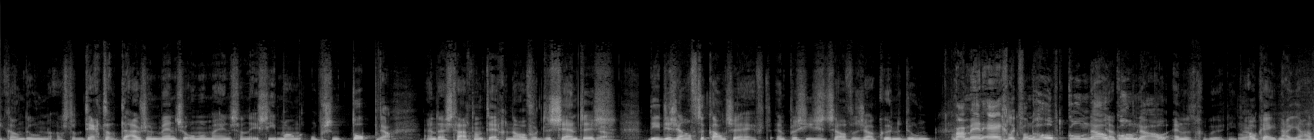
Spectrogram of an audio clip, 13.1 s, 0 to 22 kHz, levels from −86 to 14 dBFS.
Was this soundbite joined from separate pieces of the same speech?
yes; 1 cut; at 6.4 s

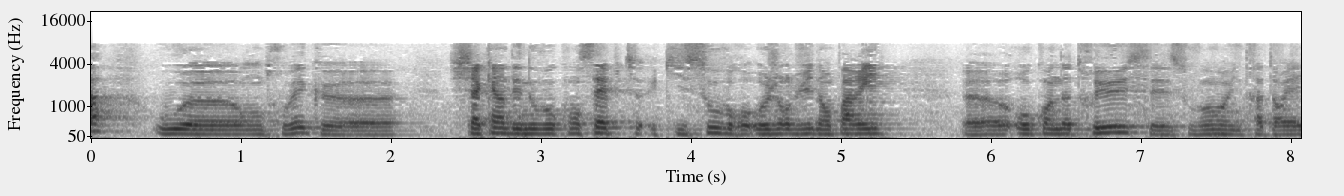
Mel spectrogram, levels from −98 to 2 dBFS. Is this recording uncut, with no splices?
yes; 0 cuts

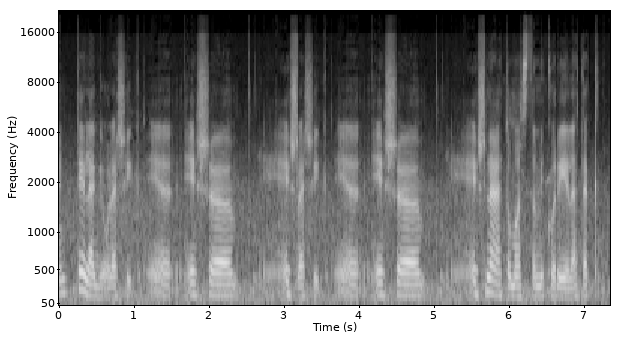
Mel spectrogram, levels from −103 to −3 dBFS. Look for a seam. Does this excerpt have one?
yes; 1 cut; at 3.2 s

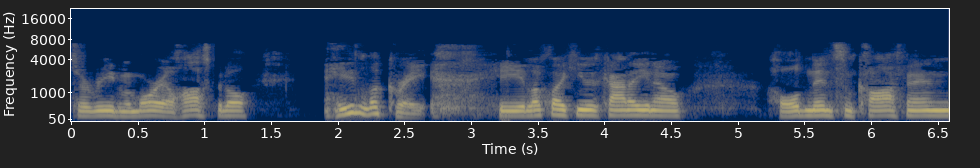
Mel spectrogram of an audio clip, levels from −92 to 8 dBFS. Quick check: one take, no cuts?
yes; 0 cuts

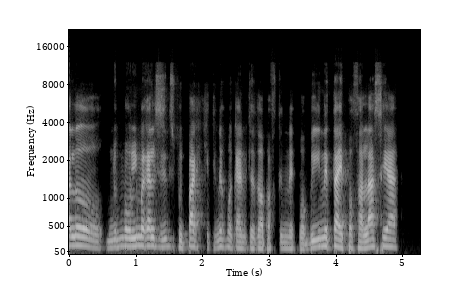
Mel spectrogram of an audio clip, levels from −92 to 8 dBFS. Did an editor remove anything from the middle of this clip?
yes; 1 cut; at 2.7 s

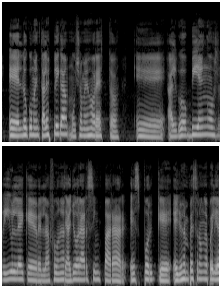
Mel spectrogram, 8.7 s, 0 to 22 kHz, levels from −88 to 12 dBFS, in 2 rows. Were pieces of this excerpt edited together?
yes; 4 cuts; at 1.3 s, 2.5 s, 5.1 s, 5.6 s

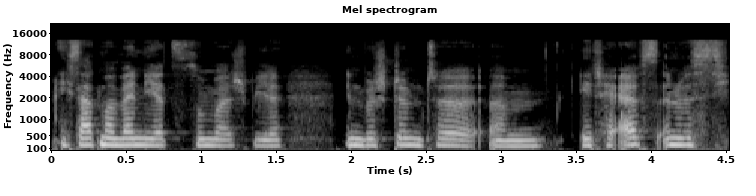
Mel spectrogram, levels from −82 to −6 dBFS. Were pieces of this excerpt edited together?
no; 0 cuts

